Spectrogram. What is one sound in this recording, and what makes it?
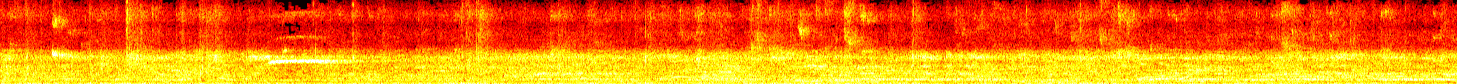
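Volleyballs thump as players hit them.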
